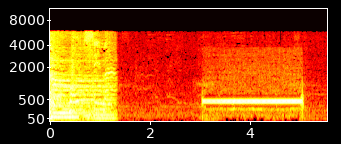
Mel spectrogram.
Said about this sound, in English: We've got the phone ringing now for our guest. We hope she's there.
